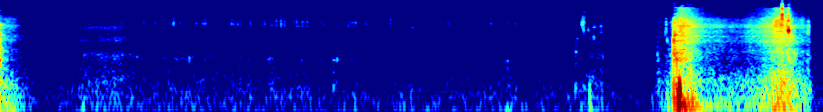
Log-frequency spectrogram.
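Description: Near silence for most of the stretch, then about seven seconds in a person takes a sip of sangria from a glass and swallows, a sudden loud sound followed by a swelling noisy slurp.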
